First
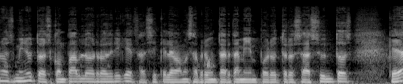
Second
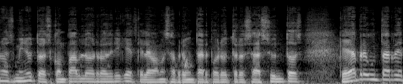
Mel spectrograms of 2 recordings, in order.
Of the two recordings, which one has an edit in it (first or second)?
second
